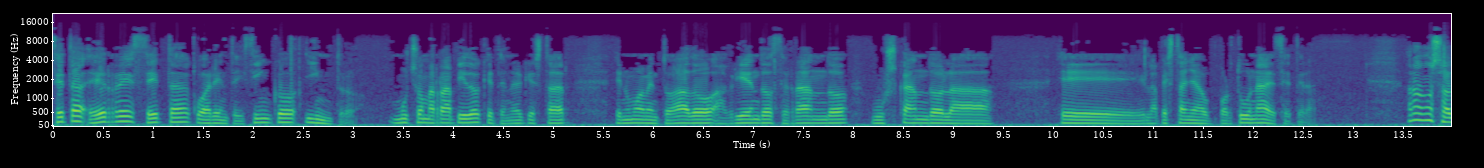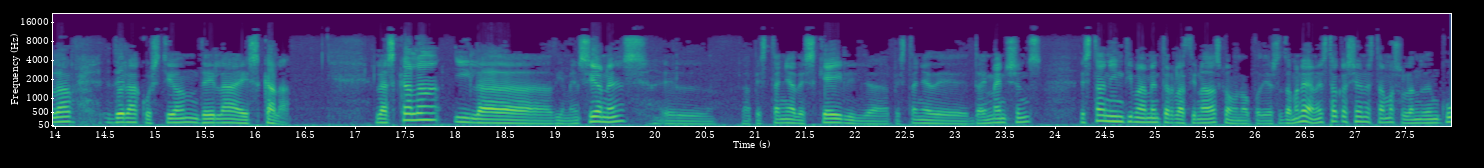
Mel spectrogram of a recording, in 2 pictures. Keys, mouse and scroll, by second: 0.3 r, 3.7 ctrl+z, 6.7 n, 7.1 n.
